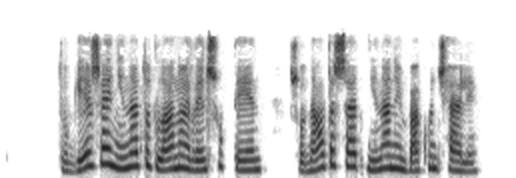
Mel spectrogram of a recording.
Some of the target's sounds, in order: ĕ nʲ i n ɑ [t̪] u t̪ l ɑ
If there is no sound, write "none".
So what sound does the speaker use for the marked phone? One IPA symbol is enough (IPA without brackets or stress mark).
t̪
